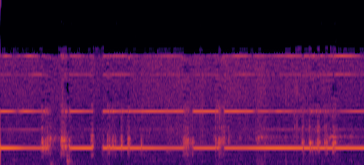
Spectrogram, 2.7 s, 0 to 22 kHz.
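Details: High, steady continuity-tester beep on the black-orange rear hatch power lock wire of a 1998 Jeep Cherokee XJ, tested with the battery connected: intact wire, while the other wire crackles when wiggled, showing a break.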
